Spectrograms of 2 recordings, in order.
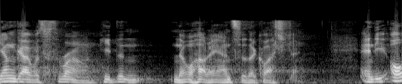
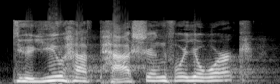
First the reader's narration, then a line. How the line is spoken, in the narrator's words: the old guy from across the table yelled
